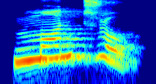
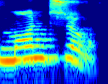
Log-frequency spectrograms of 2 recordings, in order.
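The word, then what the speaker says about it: Montreux: u x children please pay attention to the pronunciation it is montro what what is it montro the spellings are m o n t r e u x but it is pronounced as montro on the on the Swiss Ria Ria is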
